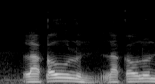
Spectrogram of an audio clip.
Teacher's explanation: huruf qa-nya dibaca memantul ringan karena sukun dihukumi qalqalah sugro. Kemudian ada laqaulun juga dibaca alif lam qamariyah karena lamnya dibaca jelas karena bertemu dengan huruf qamariyah yaitu qaf.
